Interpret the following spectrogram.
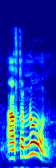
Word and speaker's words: afternoon: Afternoon. The stress is in the second.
